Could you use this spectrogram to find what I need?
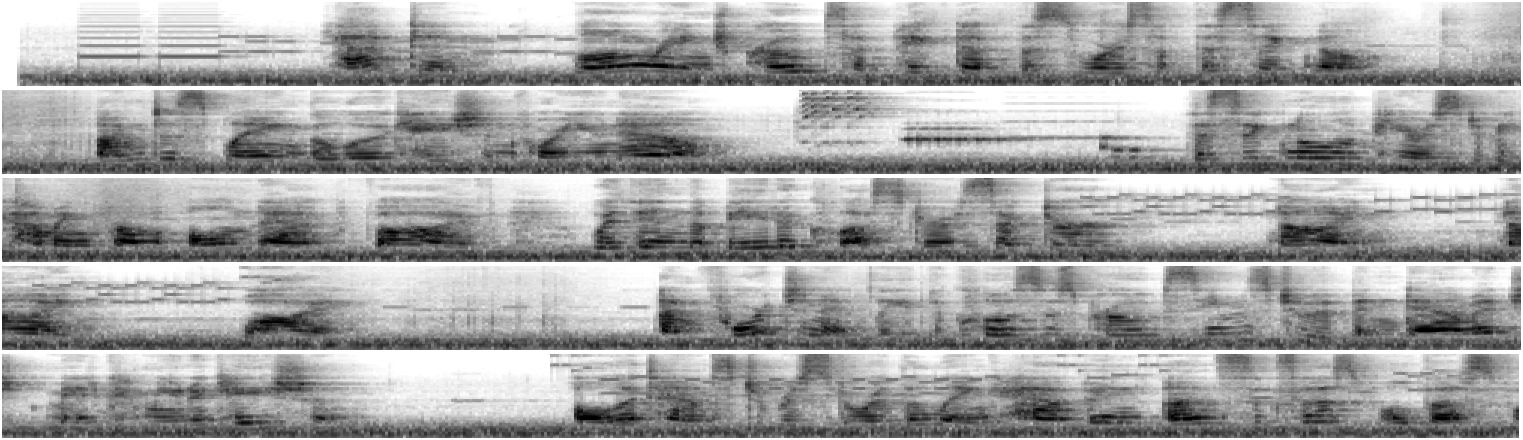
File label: AI Robotic Voice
